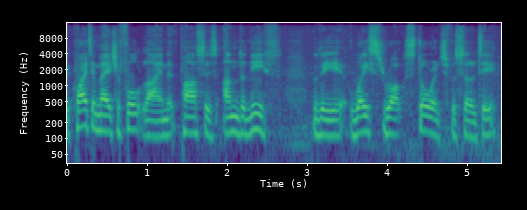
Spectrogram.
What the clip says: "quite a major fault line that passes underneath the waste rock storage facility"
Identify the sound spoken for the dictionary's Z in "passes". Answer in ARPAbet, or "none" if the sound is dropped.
Z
